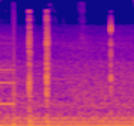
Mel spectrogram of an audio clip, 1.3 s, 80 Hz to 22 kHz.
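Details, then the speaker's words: Restored stolen 2007 Ford Crown Victoria Police Interceptor after repairs, ready for pickup: smooth, steady low hum with a few light clicks, no knock or stumble; starts right up and drives, normal running. "the best part is that starts right up drives it goes"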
